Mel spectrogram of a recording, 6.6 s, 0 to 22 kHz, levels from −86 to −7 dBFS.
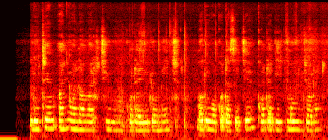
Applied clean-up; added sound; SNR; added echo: none; none; none; reverberation time 0.1 s.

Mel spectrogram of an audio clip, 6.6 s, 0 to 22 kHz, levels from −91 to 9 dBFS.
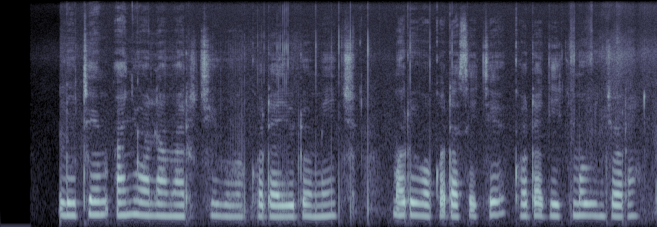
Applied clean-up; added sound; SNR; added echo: none; none; none; none.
